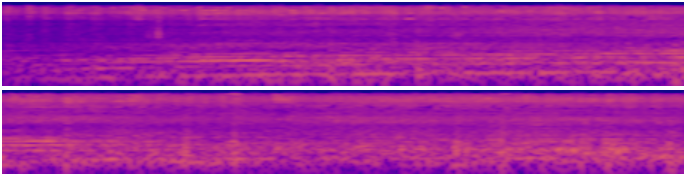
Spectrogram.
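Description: Train Jaune electric motor railcar pulling away and gathering speed. Its traction motors give a whine of several tones climbing in pitch, over the rumble of wheels on the rails, growing louder over the first two seconds as it passes close.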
